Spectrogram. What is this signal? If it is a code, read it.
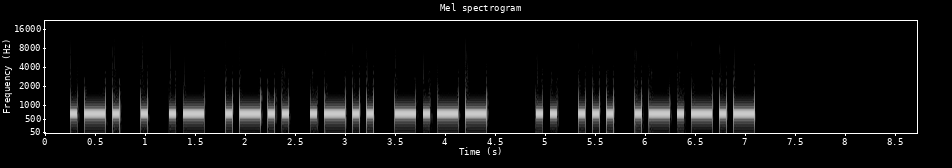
Morse code, heard as a keyed tone, about 17 wpm, 700 Hz. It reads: REALLY IS.
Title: Sentences from Top 600 Words 17wpm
